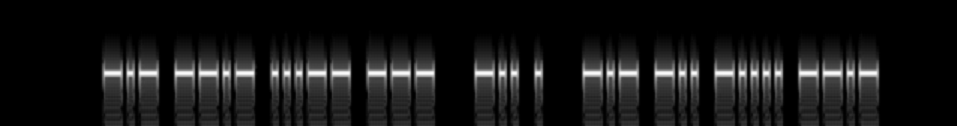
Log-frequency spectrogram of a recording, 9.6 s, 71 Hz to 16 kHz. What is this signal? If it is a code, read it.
Morse code, heard as a keyed tone, about 20 wpm, 700 Hz. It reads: KQ3O DE KD6Q
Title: USA Callsign DE Callsign - 4 Characters - 20wpm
